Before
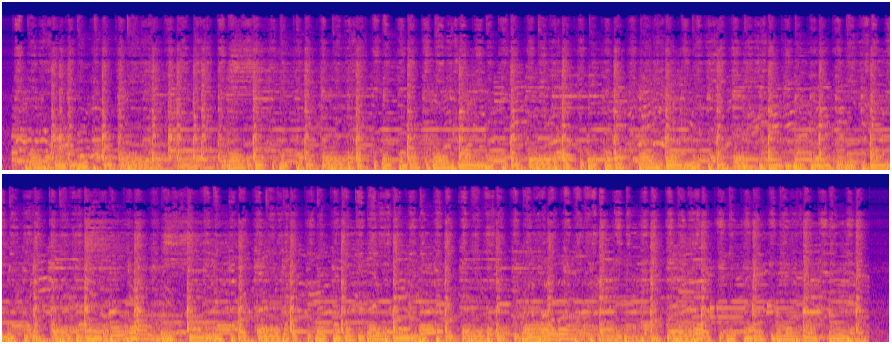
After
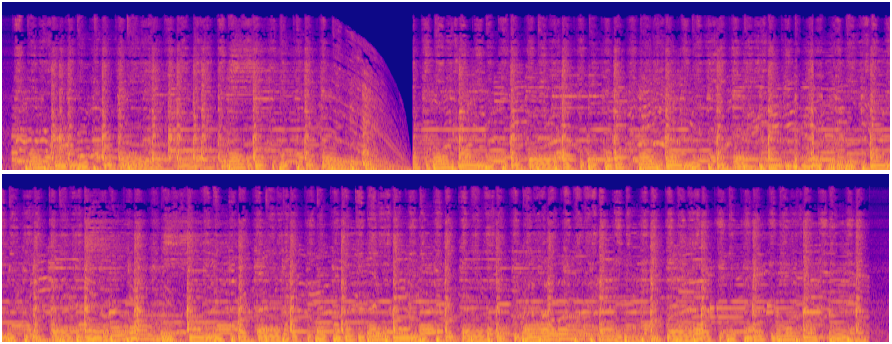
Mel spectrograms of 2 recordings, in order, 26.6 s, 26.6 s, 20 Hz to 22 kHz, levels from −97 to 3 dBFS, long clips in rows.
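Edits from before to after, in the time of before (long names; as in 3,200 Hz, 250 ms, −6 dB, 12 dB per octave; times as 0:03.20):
0:04.90: tape stop 1.26 s
0:11.92–0:12.49: reverse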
